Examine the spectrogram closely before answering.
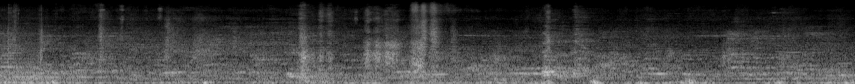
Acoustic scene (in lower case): subway station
